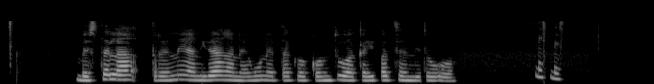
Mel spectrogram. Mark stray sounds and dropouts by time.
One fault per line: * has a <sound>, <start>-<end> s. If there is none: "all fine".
* has a chirp, 5.3-5.7 s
